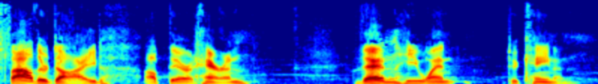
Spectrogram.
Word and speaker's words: Haran: And he came out of the land of the Chaldeans and dwelt in Charan, which is actually Haran, it's just a pronunciation.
